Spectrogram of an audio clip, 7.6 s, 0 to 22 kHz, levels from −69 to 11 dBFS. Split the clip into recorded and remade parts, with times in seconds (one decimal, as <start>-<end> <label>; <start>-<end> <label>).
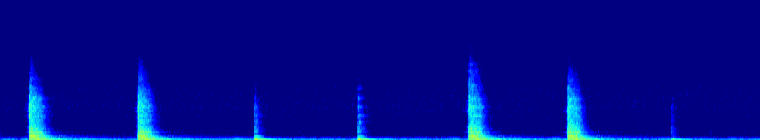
0.0-7.6 remade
